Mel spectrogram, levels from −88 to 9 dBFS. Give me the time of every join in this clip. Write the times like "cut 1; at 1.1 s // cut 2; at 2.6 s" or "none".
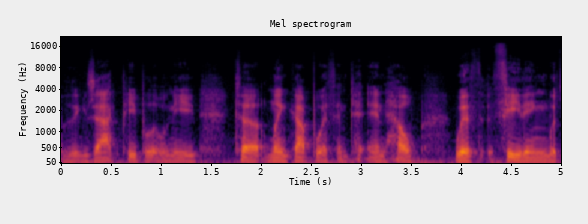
cut 1; at 1.1 s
